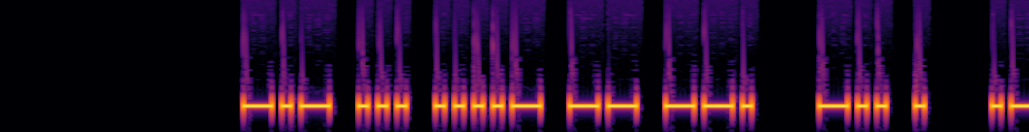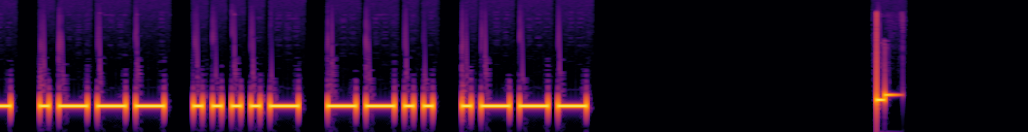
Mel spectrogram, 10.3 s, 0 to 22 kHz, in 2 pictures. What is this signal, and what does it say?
Morse code, heard as a keyed tone, about 25 wpm, 700 Hz. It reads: KS4MG DE AJ4ZJ
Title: USA Callsign DE Callsign - 5 Characters - 25wpm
